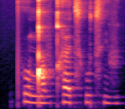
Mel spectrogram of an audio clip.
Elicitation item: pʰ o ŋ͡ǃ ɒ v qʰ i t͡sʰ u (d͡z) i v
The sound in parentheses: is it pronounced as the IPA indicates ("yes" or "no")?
no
